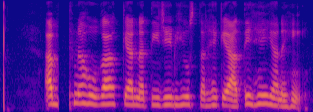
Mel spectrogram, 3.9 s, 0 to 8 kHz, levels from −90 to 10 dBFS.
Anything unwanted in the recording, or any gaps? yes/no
yes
